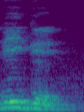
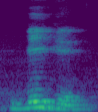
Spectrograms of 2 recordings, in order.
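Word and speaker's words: big: نہ ہو تو ویسی صورت میں جی کا تلفظ گاف سے ہوگا. جیسے بگ، دیکھیے جی آخر میں آیا لیکن اس کے بعد کوئی حرف نہیں ہے، بگ.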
